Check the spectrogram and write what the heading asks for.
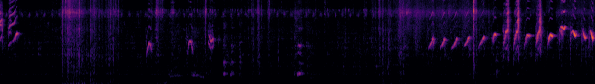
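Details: Greater green leafbird, stamina training without free-flight exercise for longer breath. Scattered single whistled notes come between rustles and pauses, then a loud, accelerating series of rising notes builds to the end.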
